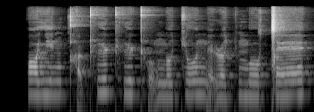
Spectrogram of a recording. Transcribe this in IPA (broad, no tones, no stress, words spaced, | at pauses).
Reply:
ɔlʲɛŋqʰə̰ʈʰɨ ʈʰɨʈʰo̰ŋ ɽoco nɛ̰ɭɔcmo ǀɛ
